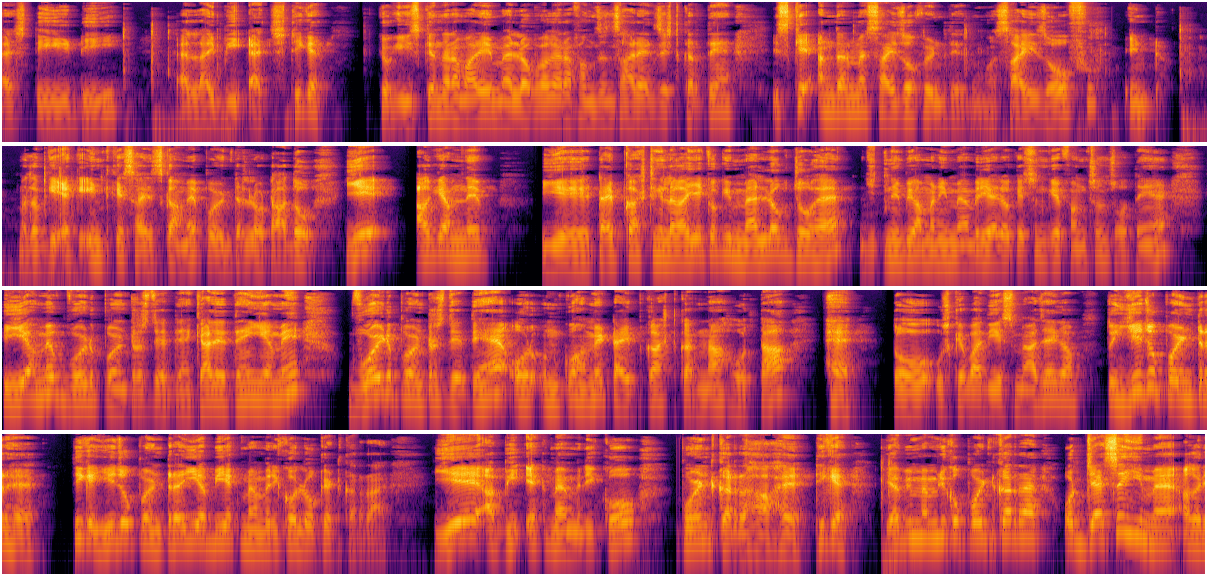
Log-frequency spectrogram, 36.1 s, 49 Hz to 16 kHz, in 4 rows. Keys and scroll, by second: 0.0-1.8 typing, 6.6-9.9 typing, 33.7 Return, 33.7 \.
